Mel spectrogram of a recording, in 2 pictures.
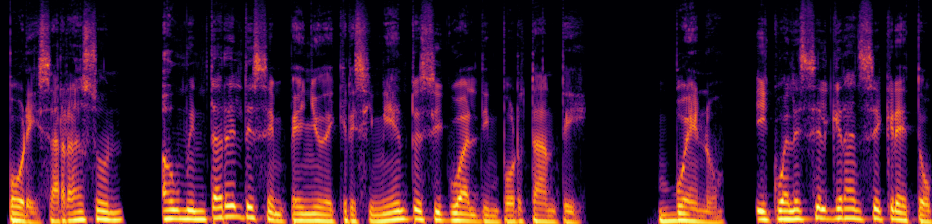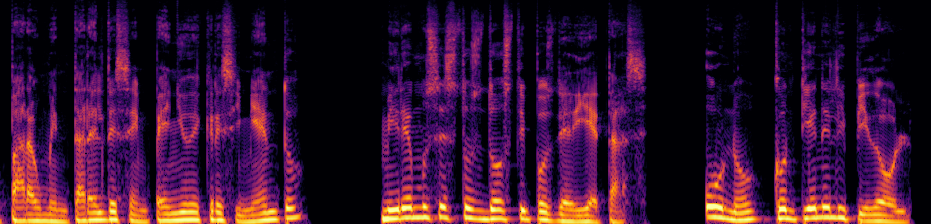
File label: SPANISH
